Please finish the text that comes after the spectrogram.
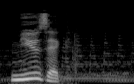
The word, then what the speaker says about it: music: i is pronounced differently music the vowel U also has a different sound the S is voiced problem vowels are not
